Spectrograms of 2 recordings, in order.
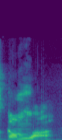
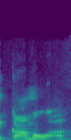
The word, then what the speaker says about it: Kamala: And it's basically Kamala. That's how she pronounces it.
